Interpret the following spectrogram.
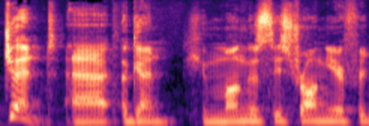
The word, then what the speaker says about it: Djent: And that is, of course, Djent, or as it's meant to be pronounced, Djent.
